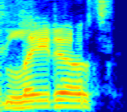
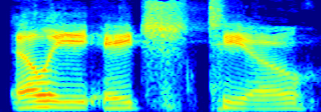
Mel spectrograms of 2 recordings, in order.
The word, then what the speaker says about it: Lehto: Yeah, Chris Lehto, Lehto. It's Finnish. It's spelled the wrong way. I was considering changing it. The H comes before the T.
